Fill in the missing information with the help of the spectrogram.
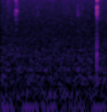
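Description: A nephrite jade stone in a metal jewellery setting is shaken close up, giving two small, sharp ticks against a quiet background, the second much louder. The clicks show the stone is slightly loose and not perfectly tight, though it will not come off, so the setting needs to be pushed further.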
